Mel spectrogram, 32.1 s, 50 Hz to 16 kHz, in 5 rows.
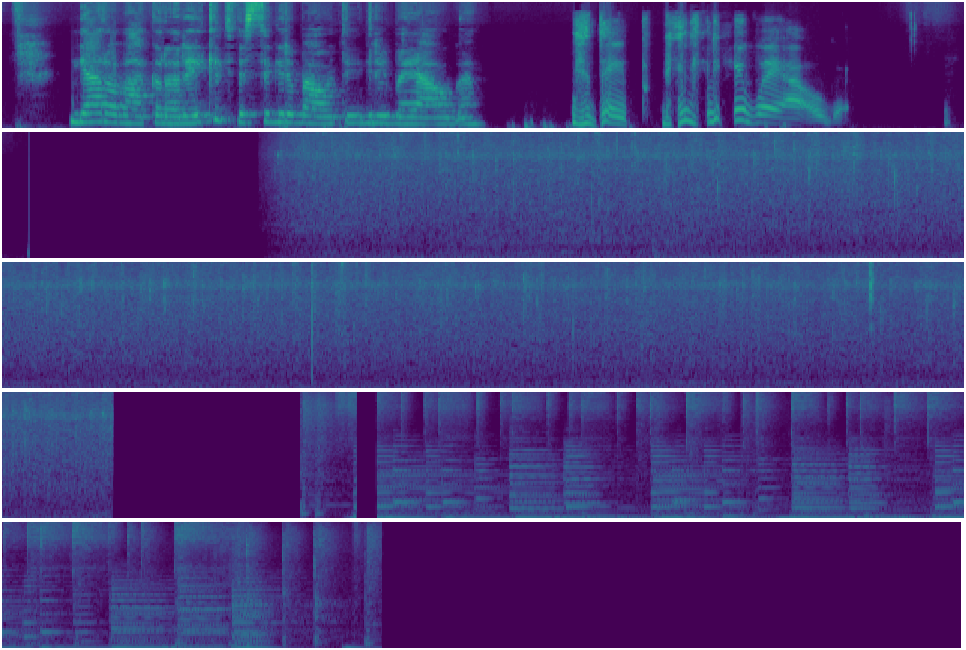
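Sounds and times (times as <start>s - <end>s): faint ticks: 18.6s - 18.8s.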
